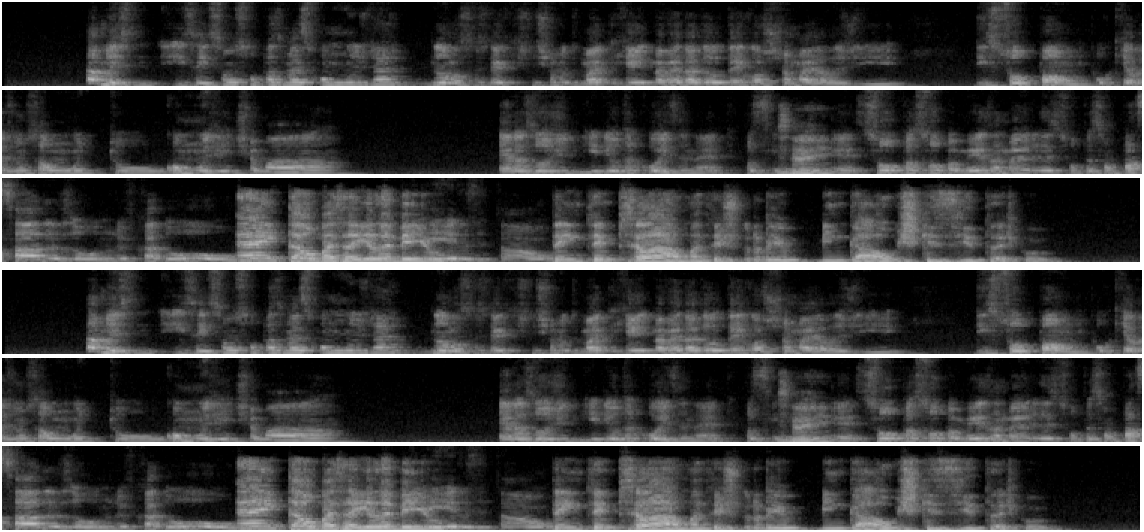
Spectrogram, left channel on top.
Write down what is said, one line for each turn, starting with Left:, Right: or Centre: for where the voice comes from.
Right: Ah, mas isso aí são sopas mais comuns da- nossas, né? Que a gente chama de. ma- Que, na verdade, eu até gosto de chamar elas de, de sopão, porque elas não são muito comuns a gente chamar elas hoje em dia de outra coisa, né? Tipo assim,
Left: Sim.
Right: é, sopa, sopa mesmo, a maioria das sopas são passadas, ou no liquidificador, ou
Left: É, então, mas aí ela
Right: ou
Left: é
Right: em
Left: meio.
Right: peneiras e tal.
Left: Tem, tem, sei lá, uma textura meio mingau esquisita, tipo.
